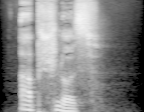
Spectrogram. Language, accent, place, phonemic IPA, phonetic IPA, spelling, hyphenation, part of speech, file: German, Germany, Berlin, /ˈapˌʃlʊs/, [ˈʔapˌʃlʊs], Abschluss, Ab‧schluss, noun, De-Abschluss.ogg
- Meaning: 1. exclusion 2. end (finish) 3. graduation (the act or process of graduating)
